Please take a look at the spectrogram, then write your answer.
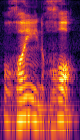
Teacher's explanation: غین موٹا پڑھنا ہے، خو کو موٹا پڑھنا ہے، دونوں اوپر اپر تھوڑ سے نکل رہے ہیں آپ کے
